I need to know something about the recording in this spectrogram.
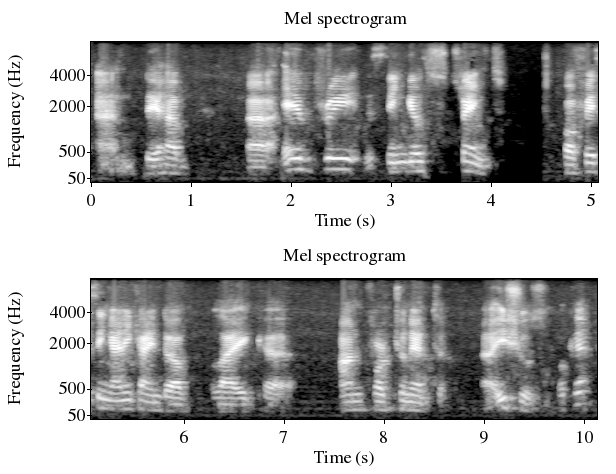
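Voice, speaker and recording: A man's voice: medium pitch, slightly rough. A young man from Bangladesh, a university student, speaking hesitant English on a video call. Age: young adult. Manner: hesitant, non-native English with restarts. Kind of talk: casual video call chat. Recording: dull lo-fi call audio with faint noise.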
